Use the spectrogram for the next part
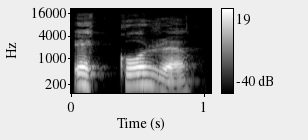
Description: Ladda ner uttalet
Folkets service: ekorre ekorre substantiv, squirrel Uttal: [²'ek:år:e] Böjningar: ekorren, ekorrar Definition: liten gnagare som klättrar i träd Sammansättningar: ekorrskinn squirrel substantiv, ekorre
